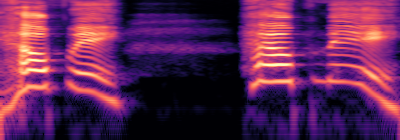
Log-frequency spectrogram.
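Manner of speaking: very high, slow, drawn-out yelling cry. Retelling lying on the bathroom floor when someone got home, reenacting your own yelling. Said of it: "and I start like yelling".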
